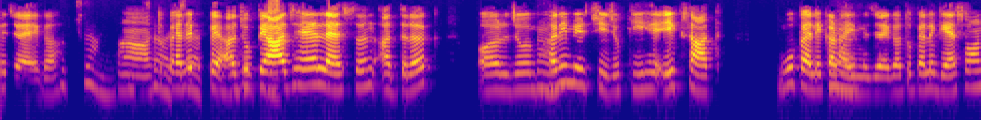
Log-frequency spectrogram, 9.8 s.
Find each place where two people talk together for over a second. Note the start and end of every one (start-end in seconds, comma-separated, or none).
1.3-2.8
